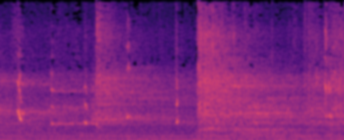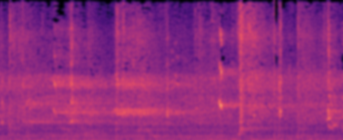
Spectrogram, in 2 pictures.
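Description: Badminton rally in a large indoor hall: sharp racket-on-shuttlecock hits at irregular intervals, with short squeaks of shoes on the court floor, over a steady low hum of the hall.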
